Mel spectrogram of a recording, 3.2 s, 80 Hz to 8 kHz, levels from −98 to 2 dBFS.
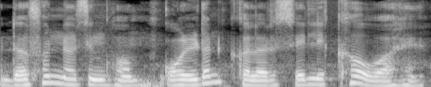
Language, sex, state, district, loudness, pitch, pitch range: Hindi, male, Uttar Pradesh, Shamli, -12 LUFS, 130 Hz, 120-140 Hz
